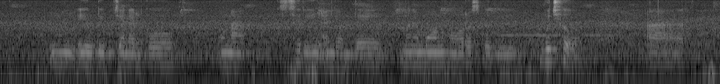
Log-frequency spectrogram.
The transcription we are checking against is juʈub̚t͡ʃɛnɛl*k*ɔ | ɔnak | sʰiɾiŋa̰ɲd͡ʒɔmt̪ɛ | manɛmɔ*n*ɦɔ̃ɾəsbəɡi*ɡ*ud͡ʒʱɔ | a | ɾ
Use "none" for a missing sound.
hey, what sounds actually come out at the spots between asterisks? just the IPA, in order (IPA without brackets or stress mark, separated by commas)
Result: k, n, b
